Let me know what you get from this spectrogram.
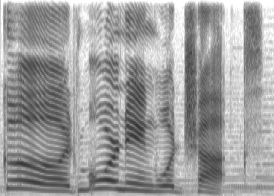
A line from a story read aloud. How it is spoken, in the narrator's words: boomed Principal Burke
